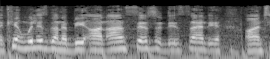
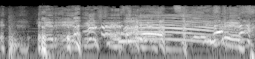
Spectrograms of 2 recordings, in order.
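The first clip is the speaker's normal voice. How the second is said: laughing; 12 semitones higher, 3 dB louder, slower than usual. Real, not acted. Cracking up mid-story.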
